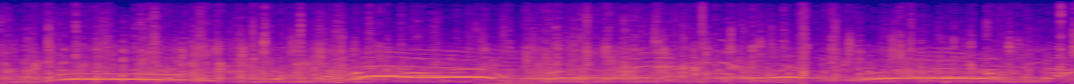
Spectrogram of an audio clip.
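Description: Sustained applause from a crowd of children and parents at the opening of a new school playground, dense steady clapping mixed with excited shouts and cheers throughout.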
